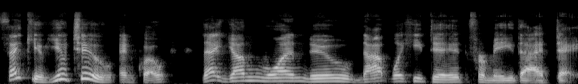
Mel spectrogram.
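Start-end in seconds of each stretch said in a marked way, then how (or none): 0.0-1.2 very light, high voice, pitched way up. Retelling replying to the young man at the register, in lightest voice. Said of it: "In my lightest voice".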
